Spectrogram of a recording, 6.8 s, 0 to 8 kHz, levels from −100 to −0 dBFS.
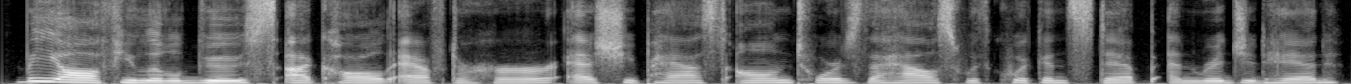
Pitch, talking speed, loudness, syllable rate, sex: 180 Hz, 195 wpm, -19 LUFS, 5.0 syllables/s, female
